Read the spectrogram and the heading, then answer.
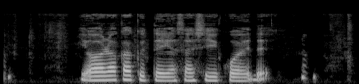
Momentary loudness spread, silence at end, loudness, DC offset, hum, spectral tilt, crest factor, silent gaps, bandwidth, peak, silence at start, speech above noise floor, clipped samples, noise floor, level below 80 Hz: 18 LU; 0.1 s; -21 LUFS; under 0.1%; none; -5.5 dB/octave; 18 dB; none; 11.5 kHz; -6 dBFS; 0.1 s; 29 dB; under 0.1%; -49 dBFS; -60 dBFS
